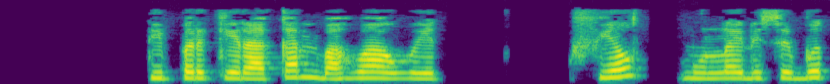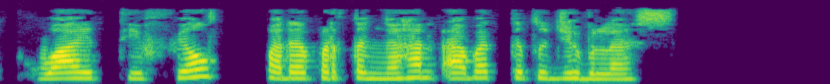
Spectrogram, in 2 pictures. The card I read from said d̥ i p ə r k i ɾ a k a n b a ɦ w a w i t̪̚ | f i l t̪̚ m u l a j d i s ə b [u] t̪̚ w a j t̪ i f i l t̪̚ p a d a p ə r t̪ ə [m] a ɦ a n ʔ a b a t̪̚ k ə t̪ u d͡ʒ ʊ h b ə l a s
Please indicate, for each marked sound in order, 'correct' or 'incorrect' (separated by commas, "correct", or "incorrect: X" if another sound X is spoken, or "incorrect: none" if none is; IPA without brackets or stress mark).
incorrect: ʊ, incorrect: ŋ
